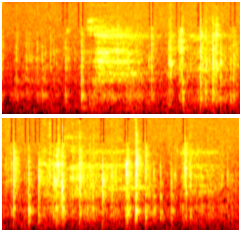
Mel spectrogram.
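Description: Irregular plastic clicks, taps and light scraping as hands work at the disassembled floor head of a Vax ONEPWR Edge cordless vacuum, handling its clear plastic casing and wiring.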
